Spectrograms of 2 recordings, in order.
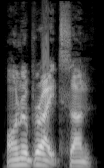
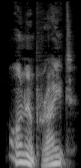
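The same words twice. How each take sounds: First: Loud, firm grown-up uncle voice; hearty uncle. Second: Put-on high-pitched small boy voice; earnest young nephew. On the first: Acted. Uncle giving his nephew his word, loud and hearty. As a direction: pledge it loudly, man to boy. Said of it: "said the uncle". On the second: Nephew asking his uncle for a pledge, high and earnest. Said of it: "said the nephew".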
